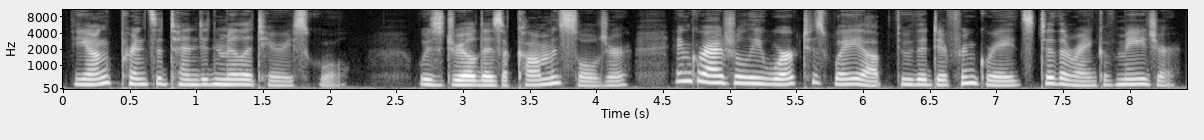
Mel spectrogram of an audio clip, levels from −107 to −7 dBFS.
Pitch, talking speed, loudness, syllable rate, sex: 210 Hz, 190 wpm, -18 LUFS, 5.8 syllables/s, female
